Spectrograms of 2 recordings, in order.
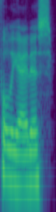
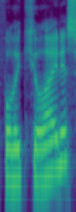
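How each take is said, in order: First: A middle syllable of the word is dropped. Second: Every syllable of the word is pronounced. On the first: The speaker calls it wrong. "I keep pronouncing it as foliitis because my mouth doesn't want to work" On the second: The speaker calls it right. "but it's like folliculitis"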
